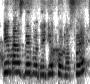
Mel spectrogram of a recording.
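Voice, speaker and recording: A woman's voice: very high-pitched, normal speed. A woman teacher giving an online class over a video call, often checking in with short questions to her pupils.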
